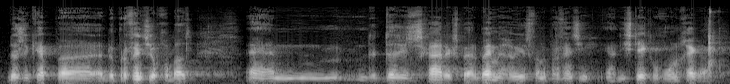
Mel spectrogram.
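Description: A man's voice: deep voice, steady tone, a little mellow, breathy edge. A man, a resident speaking hesitantly at a council debate, stumbling and restarting often. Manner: hesitant, halting, many restarts. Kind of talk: unscripted public statement. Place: council chamber. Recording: reverberant council chamber.

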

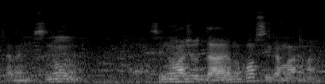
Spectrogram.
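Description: A man's voice: on the low side, quick pace, heavy background noise. A young man from the northeast speaking as a father in a casual home video, patiently coaxing his child with step-by-step instructions. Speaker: father filming his son.

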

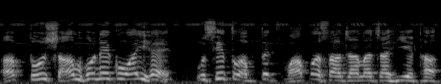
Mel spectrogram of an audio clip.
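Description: A sorrowful young ghost brother in a cartoon tale, as a man voices him. The voice sits very high and moves slowly, with a bright edge. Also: animated, full character voice. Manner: soft, mournful, drawn-out.

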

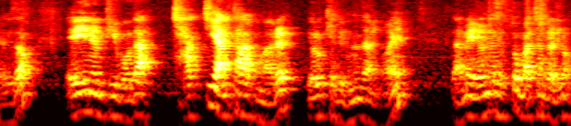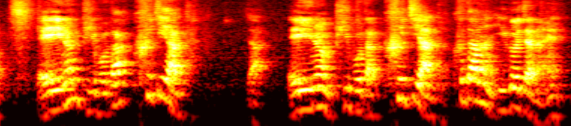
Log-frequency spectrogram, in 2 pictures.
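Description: A male math teacher giving a lecture. He fills his talk with short "ja" and "ye" and slowly repeats key phrases. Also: a little high, a bit bright. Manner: frequent "ja" and "ye" fillers. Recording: echoey room, mic at a distance.

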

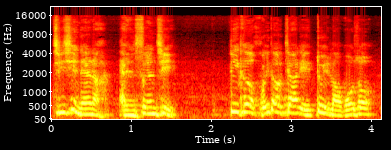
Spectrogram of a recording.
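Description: Taiwanese woman telling jokes, roomy and distant. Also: medium pitch. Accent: Taiwanese Mandarin. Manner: lively, drawn-out sentence particles. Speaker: joke storyteller. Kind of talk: storytelling of jokes. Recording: roomy sound from a distant mic.

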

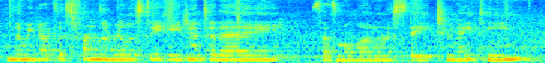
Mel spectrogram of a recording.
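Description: A middle-aged parent films a casual house tour of an empty townhouse on a handheld phone while walking, narrating slowly and plainly and pausing between rooms. Her voice is high-pitched and warm with little pitch movement. The empty rooms echo with long reverb, and there is a little hiss or hum.

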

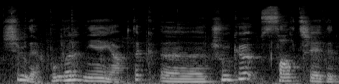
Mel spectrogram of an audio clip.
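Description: A woman with a low voice and a lively, bouncing delivery chats her way through a building game. She speaks casually to her viewers and sometimes turns to soothe a squawking pet bird. The recording sits in an echoey room with clear background noise. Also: a little slow. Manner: chatty, talks to her pet bird in a high coaxing voice. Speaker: gaming streamer. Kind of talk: casual gameplay commentary.

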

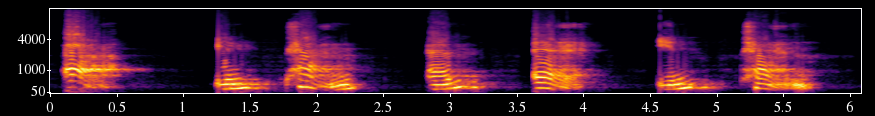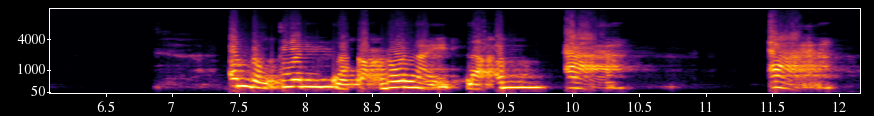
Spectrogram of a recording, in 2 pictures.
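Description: A woman explains English vowels patiently and models each sound with care. Her voice is high and her pace is slow. The room around her is echoey. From Vietnam. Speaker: English pronunciation teacher. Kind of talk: recorded pronunciation lesson.

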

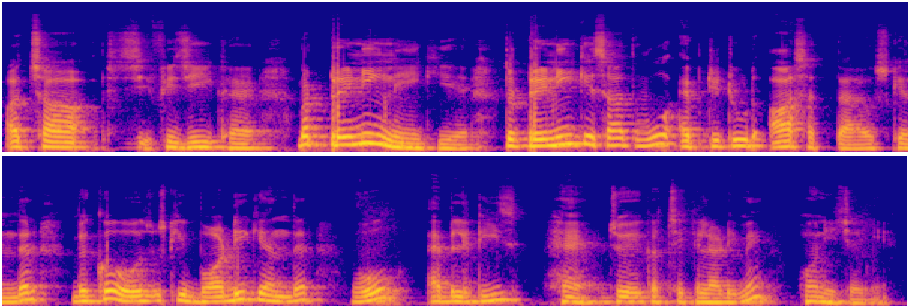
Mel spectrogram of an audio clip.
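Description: A man teaching an exam-prep lecture, explaining in Hindi and reading definitions slowly in English. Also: medium pitch, expressive, dark tone.

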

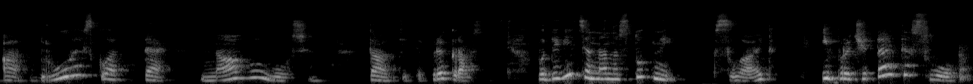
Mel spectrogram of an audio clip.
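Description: Here a woman leads a primary school class in Ukrainian-accented speech, putting questions to the young children and stretching each stressed syllable slowly and clearly. Her pitch is fairly high, her delivery sing-song, and her tone somewhat dark.

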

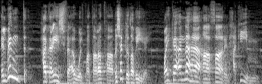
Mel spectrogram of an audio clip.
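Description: Deadpan Egyptian doctor. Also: male voice, on the high side, fairly quick, soft background music, full character voice. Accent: Egyptian Arabic. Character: matter-of-fact hospital doctor, adult man. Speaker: doctor in a comedy series.

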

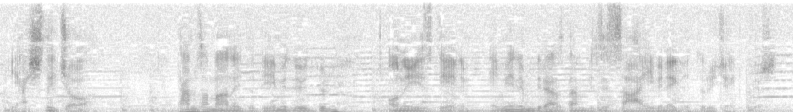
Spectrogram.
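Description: A man voicing a steady, good-natured cowboy hero in a western cartoon dub, plain-spoken and self-assured. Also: low voice, quick pace, over music. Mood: resolute.

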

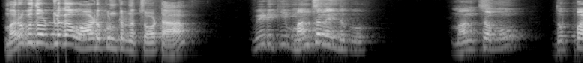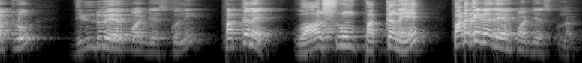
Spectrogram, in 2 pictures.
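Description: A man's voice: high-pitched, animated, normal speed, pauses often. A male reporter, asking short questions and then delivering scathing, sarcastic commentary on site. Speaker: reporter of an online news channel.

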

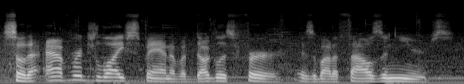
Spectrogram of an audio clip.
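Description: A hiking vlogger in his forties with a fairly high voice narrates at a moderate pace as he walks a forest trail, casually musing aloud about the trees. It's recorded outdoors on a held or worn action camera, with soft background music and poor audio.

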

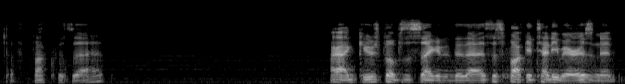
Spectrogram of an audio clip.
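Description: A young man hosting a casual let's play in a fairly low voice with a bright, forceful edge. He is reactive and jokey, and swears freely. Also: steady tone, moderate pace. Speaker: gaming video host.

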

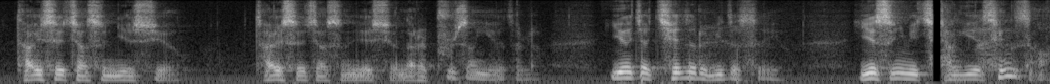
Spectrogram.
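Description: Gravelly preaching male pastor. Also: medium pitch. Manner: preaching with sudden loud rising bursts and quoted dialogue. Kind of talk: sermon.

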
